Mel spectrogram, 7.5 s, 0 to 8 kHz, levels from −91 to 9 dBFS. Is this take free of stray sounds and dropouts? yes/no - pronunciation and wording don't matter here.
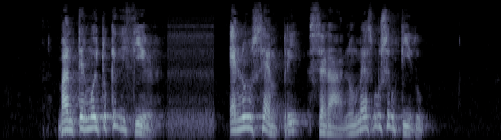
yes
